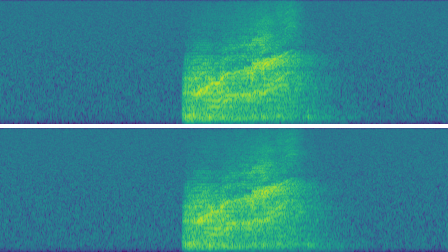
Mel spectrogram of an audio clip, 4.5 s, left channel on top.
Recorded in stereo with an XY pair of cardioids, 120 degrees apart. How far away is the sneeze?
I don't hear a sneeze.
